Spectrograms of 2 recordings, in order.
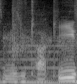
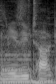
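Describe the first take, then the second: First: The final vowel sounds like 'ee'. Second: The final vowel sounds like 'eh'. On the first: The speaker calls it right. "it is Mizutaki" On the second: The speaker calls it wrong. "It is not Mizutake"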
